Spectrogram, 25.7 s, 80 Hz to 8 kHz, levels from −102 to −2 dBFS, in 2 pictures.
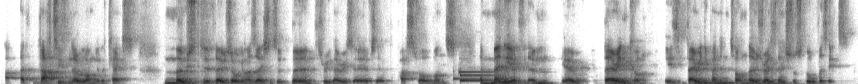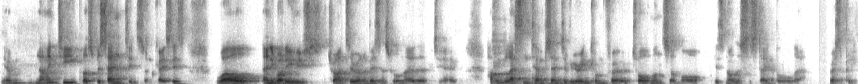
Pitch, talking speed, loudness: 130 Hz, 180 wpm, -27 LUFS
